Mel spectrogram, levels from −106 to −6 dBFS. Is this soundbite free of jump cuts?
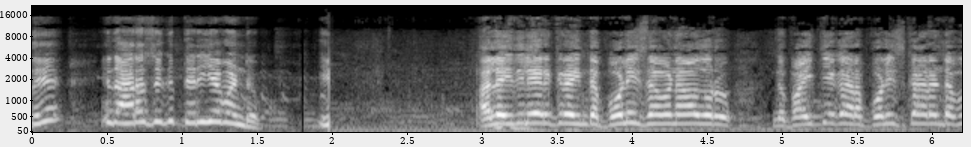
no; 1 cut; at 2.0 s

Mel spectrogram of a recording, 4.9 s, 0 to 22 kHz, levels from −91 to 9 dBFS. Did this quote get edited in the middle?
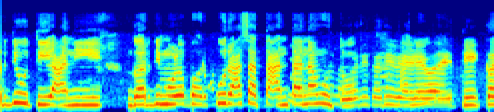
yes; 1 cut; at 3.8 s

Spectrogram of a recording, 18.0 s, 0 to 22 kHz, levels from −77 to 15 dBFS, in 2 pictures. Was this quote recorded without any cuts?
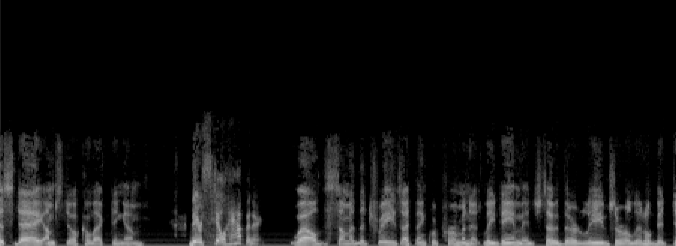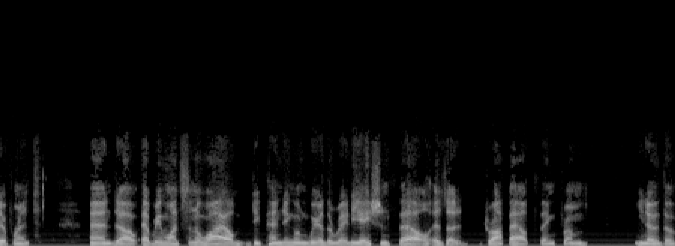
yes; 0 cuts

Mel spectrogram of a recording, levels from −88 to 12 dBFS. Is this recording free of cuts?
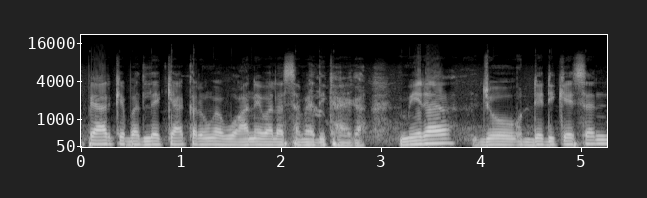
yes; 0 cuts

